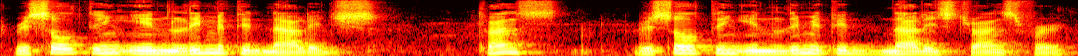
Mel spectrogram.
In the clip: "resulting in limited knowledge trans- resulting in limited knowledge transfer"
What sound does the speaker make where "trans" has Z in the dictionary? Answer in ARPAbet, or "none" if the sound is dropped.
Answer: S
